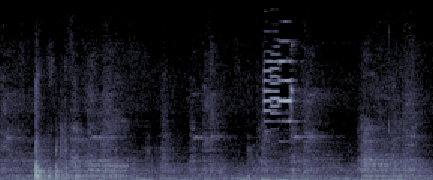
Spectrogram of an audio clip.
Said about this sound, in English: That's just my Garmin beeping at me. Wanting to know about satellites.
